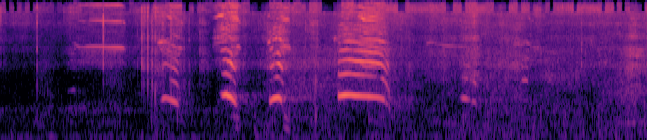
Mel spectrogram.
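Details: Belgian Malinois puppies giving a run of short, high, tonal whines, each sliding slightly in pitch, with four or five louder whimpers clustered in the middle over a quiet background.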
